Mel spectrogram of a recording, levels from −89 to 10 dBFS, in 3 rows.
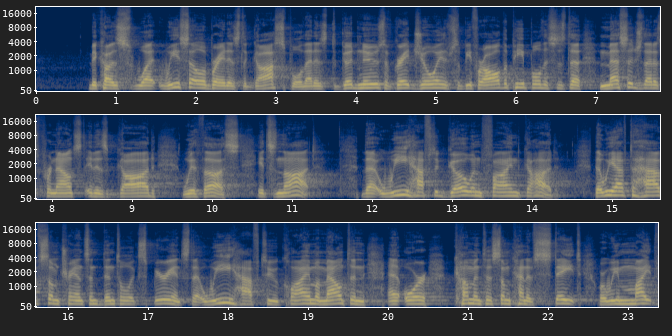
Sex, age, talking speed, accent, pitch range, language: male, 40-59, 175 wpm, American, 125-170 Hz, English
